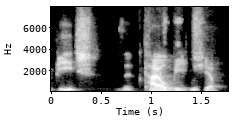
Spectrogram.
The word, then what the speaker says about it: Kyle Beach: Beach? Is it Kyle Beach? Yep. Kyle Beach.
